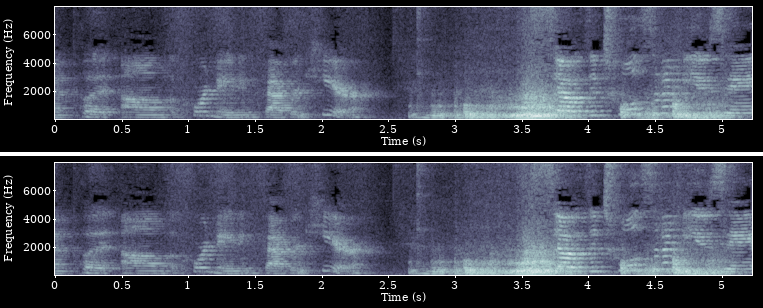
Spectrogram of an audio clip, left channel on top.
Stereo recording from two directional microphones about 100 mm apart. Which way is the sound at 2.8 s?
20° left (ahead or behind).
